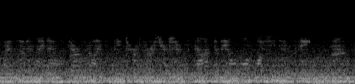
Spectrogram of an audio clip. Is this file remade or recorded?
recorded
